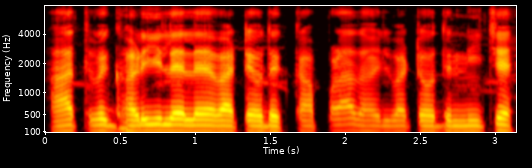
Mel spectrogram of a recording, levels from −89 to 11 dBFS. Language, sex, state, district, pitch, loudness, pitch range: Bhojpuri, male, Bihar, Muzaffarpur, 120 Hz, -19 LUFS, 120-130 Hz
